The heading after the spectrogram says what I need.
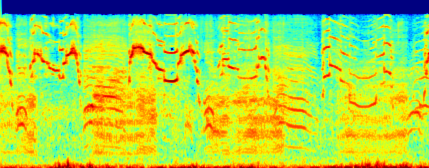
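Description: Streaked shearwaters give overlapping high, squealing calls that arch up and down, several birds at once, over a low steady rumble.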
